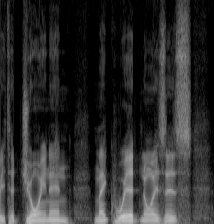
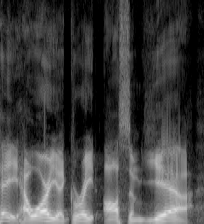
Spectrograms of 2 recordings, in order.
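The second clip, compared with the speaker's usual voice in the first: loud, high, bright, gushing American friendliness; 7 semitones higher, 9 dB louder than usual. Describing what a visiting dad is used to in america: imitating american hospitality. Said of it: "my dad lives in America. So he's used to".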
